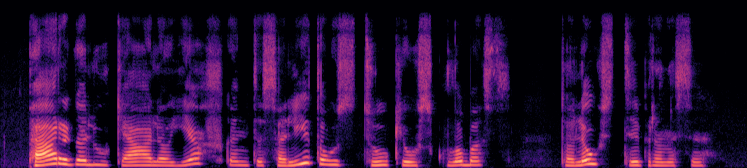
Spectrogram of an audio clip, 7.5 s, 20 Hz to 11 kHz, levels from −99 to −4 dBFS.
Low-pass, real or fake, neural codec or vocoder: 9.9 kHz; real; none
